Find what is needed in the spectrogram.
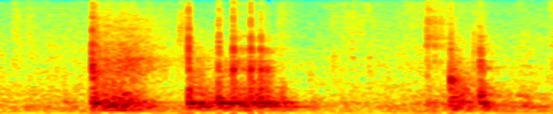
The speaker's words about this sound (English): I did it just because I love the sound of it, so don't be surprised. I just gaveled you in for an informational meeting.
